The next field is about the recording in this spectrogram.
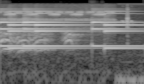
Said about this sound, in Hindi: आधी रात को कौन घंटी बजा रहा है?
